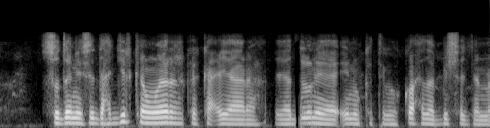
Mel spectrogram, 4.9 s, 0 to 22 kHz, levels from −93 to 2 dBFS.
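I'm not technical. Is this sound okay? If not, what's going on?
No. Around 2.96 to 3.15 seconds there is a short glitch caused by lost AMR speech frames. Radio errors corrupted a tiny slice of the call, so the phone's decoder filled the gap by repeating the last good piece of sound while turning it down. You hear the voice fade to near silence, and it sounds weak or rough for a moment as it recovers. The gap points to roughly two lost 20-millisecond chunks on an HD Voice call.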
